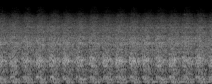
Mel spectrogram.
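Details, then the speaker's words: BMW E30, just back from the frame shop, fresh gas in the tank: a steady, even cranking rhythm with no catch or firing. It cranks but won't start because the cam sensor was left unplugged. "all right hold up something's not right look oh it's not plugged in up there oh the cam sensor that would be nice"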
